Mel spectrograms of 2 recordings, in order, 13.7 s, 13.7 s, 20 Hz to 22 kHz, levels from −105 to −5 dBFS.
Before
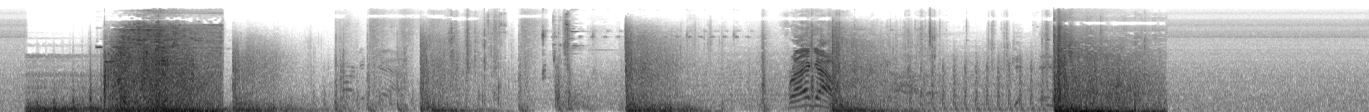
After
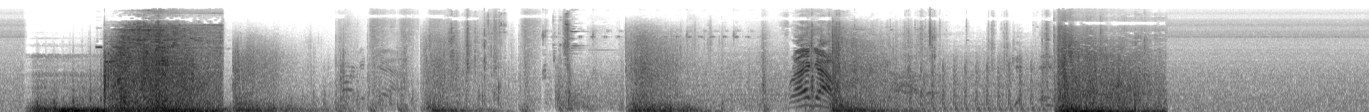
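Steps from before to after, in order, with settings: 0.59–1.07 resonant low shelf 130 Hz +12.5 dB, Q 1.5; attack slew limiter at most 200 dB/s; gain +1 dB

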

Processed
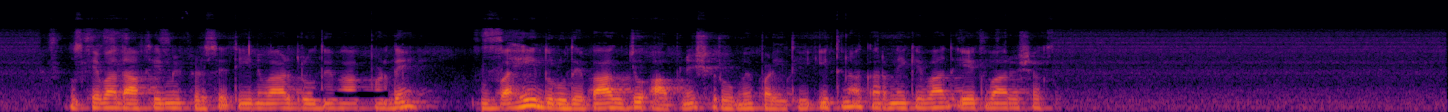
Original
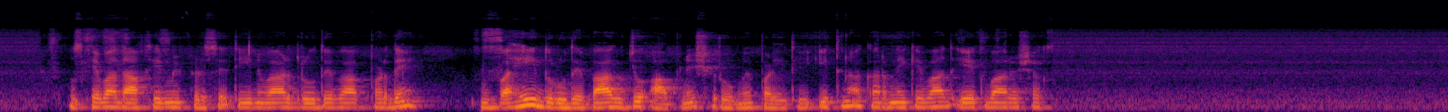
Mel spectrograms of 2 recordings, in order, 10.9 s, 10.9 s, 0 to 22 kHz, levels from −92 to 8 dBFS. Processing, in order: spectral delete 2.34–2.95, 360–730 Hz; pre-echo 45 ms -23 dB; frequency shift -18 Hz; on a send: echo 0.163 s -20.5 dB; on the sum: gain -2 dB

